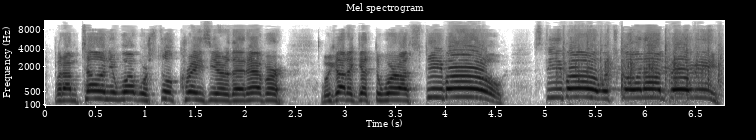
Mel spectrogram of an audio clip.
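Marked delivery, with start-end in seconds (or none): 3.7-6.7 higher, rowdy host greeting; hollered shout-out. Real, not acted. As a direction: holler out to a favorite listener.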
